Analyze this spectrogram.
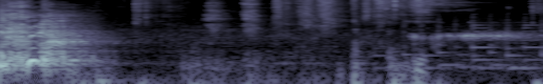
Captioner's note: council member coughs; upbeat electronic music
